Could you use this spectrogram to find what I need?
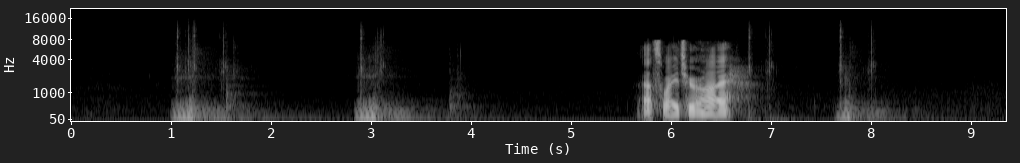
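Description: A heavy button clunks as it is pressed.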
